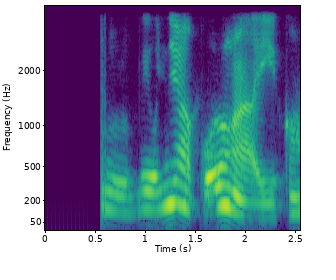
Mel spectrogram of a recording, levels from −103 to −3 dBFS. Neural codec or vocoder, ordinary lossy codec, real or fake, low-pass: autoencoder, 48 kHz, 32 numbers a frame, DAC-VAE, trained on Japanese speech; none; fake; 3.6 kHz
